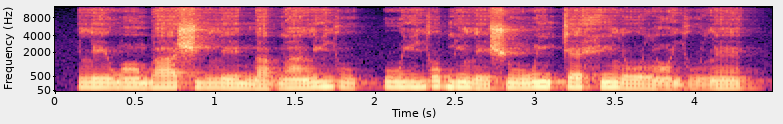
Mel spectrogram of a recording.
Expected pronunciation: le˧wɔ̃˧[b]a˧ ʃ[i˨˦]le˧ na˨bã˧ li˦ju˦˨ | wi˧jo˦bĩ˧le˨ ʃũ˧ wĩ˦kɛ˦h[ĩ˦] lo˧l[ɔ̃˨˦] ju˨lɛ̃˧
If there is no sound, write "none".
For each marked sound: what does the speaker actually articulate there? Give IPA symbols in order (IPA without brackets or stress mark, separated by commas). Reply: b, i˧, ĩ˦, ɔ̃˨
